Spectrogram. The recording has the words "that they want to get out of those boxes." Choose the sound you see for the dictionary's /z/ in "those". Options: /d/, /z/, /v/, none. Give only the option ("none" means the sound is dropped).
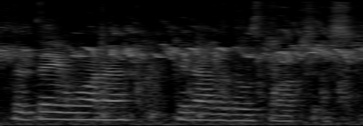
/z/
